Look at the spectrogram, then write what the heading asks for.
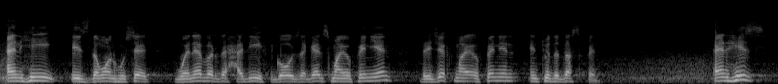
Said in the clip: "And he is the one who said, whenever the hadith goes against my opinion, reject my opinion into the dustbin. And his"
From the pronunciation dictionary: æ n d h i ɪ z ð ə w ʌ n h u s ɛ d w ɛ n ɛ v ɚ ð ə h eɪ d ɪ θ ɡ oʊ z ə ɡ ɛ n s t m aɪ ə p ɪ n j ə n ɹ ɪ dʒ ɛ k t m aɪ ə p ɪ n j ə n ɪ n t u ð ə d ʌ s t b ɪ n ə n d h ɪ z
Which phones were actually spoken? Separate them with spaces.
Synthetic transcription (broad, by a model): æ n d h i ɪ z ð ə w ʌ n h u s ɛ d w ɛ n ɛ v ɚ ð ə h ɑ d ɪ θ ɡ oʊ z ə ɡ ɛ n s t m aɪ ə p ɪ n j ə n ɹ ɪ dʒ ɛ k t m aɪ ə p ɪ n j ə n ɪ n t u ð ə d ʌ s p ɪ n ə n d h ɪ z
